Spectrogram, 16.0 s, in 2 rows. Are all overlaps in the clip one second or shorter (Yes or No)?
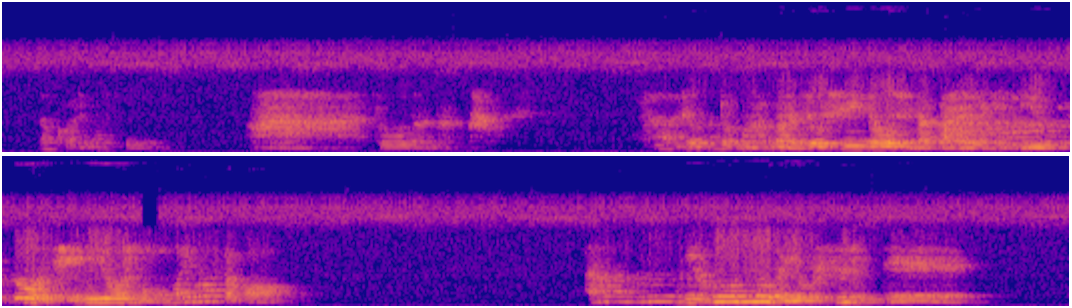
No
